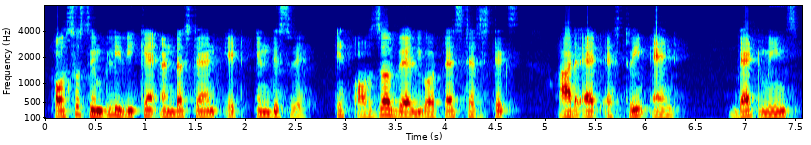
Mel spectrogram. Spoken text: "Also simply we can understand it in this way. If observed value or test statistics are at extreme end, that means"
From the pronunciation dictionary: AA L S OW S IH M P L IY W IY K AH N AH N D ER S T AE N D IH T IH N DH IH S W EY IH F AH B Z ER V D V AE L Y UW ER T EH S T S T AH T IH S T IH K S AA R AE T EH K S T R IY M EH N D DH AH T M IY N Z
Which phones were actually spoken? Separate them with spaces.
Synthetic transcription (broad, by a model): AA L S OW S IH M P L IY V IY K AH N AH N D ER S T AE N D IH T IH N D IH S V EY IH F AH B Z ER D V AE L Y UW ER T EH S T S T AH T IH S T IH K S AA R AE T EH K S T R IY M EH N D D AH T M IY N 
